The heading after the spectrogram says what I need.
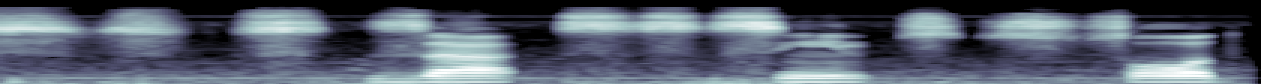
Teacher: اور ان 29 حروف میں سے 3 حروف زا، سین، صاد ادا کرتے وقت سیٹی کی آواز آتی ہے، سیٹی جیسے زا، سین، صاد آواز نکلتی ہے، اس لیے ان حروف کو حروف صفیریہ یعنی سیٹی والے حروف کہتے ہیں۔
